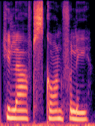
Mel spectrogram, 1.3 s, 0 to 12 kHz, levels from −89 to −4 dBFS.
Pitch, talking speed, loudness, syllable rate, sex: 205 Hz, 140 wpm, -15 LUFS, 5.3 syllables/s, female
